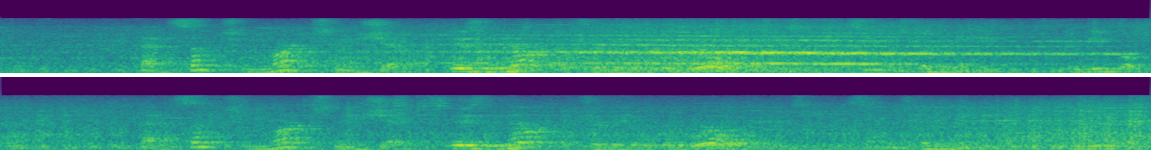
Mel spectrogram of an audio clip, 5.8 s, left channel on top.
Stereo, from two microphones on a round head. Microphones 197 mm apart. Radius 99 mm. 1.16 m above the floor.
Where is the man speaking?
25° left (ahead or behind), 2.5 m; by 5.7 s 70° left (ahead or behind), 6 m.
